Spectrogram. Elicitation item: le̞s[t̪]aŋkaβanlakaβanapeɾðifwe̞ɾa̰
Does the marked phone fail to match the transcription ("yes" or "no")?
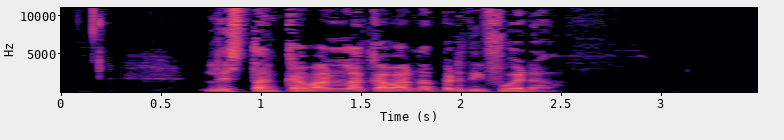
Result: no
